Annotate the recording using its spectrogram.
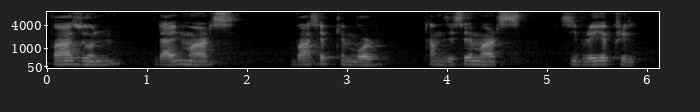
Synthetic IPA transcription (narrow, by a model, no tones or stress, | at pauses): bazun | dajnmaɾs | basep̚ʈʰembɔɹ | tʰamzisemaɾs | sibɾejepʰɾil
